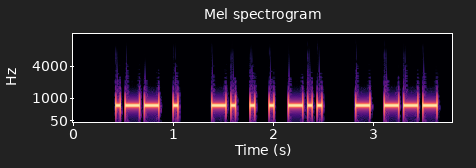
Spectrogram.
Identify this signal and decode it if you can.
Morse code, heard as a keyed tone, about 25 wpm, 700 Hz. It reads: WE NEED TO
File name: practice / 25wpm / Sentences with 3-Word Phrases - 25wpm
